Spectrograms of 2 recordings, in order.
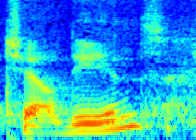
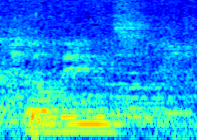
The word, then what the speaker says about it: Chaldeans: Chaldeans. Chaldeans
